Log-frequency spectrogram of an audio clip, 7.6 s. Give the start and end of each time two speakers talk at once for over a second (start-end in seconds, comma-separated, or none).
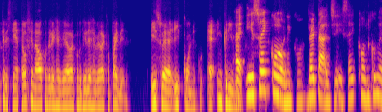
none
